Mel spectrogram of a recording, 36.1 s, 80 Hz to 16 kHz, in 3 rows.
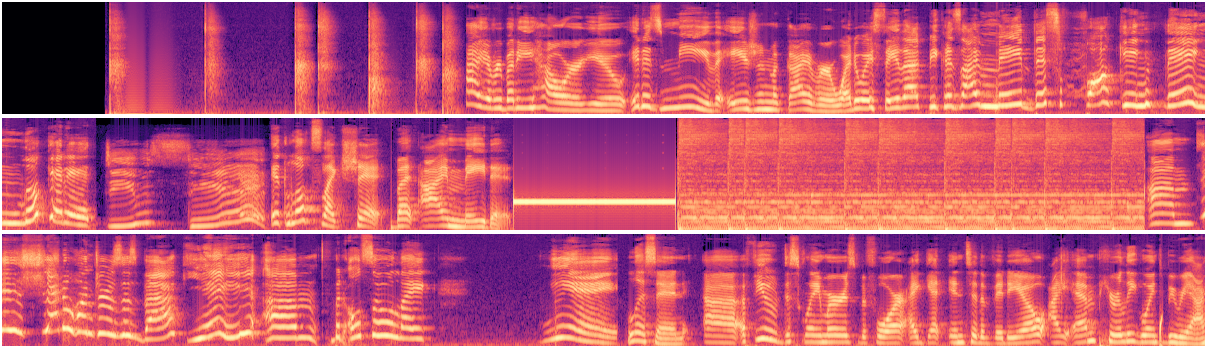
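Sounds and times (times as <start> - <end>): hand claps: 1.1 - 1.3, 2.0 - 2.3, 2.9 - 4.6
loud electronic beep: 17.2 - 18.8
music with drum beat: 18.8 - 23.5.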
